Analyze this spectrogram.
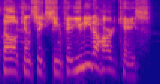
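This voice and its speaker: Brief: easygoing male co-host, bright high voice, dry sound. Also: expressive, quick pace, dry recording. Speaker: live stream co-host. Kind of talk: casual chat. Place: indoors, a shed workshop.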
